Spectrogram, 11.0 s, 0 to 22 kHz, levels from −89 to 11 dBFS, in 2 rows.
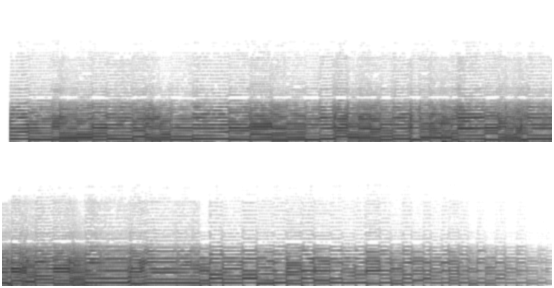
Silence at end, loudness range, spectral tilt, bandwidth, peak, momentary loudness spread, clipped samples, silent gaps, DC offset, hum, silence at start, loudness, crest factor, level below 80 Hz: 0.05 s; 5 LU; -2.5 dB/octave; 12 kHz; -2 dBFS; 9 LU; under 0.1%; none; under 0.1%; none; 0.05 s; -13 LUFS; 14 dB; -60 dBFS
